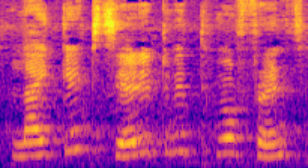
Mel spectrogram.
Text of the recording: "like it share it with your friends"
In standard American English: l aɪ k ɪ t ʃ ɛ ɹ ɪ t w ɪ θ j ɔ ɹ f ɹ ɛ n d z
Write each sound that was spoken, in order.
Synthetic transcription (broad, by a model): l aɪ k ɪ t s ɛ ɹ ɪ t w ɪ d j ɔ ɹ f ɹ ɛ n d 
